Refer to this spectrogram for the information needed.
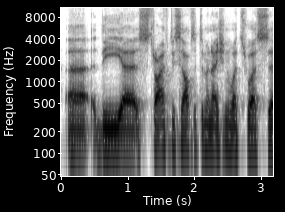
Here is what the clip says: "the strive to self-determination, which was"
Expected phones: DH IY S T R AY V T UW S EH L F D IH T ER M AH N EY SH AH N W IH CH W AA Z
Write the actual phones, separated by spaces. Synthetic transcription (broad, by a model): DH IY S T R AY F T UW S EH L F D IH T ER M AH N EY SH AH N W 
